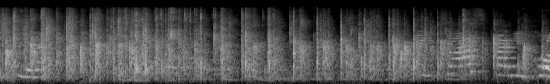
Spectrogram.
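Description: Adults and children clap their hands in a quick rhythm.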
